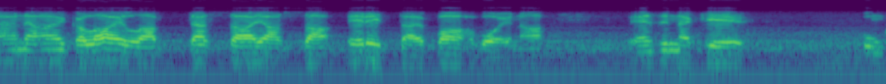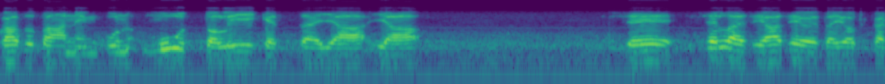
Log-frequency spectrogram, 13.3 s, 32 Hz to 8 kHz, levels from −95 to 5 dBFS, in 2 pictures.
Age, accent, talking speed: 30-49, native, 85 wpm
